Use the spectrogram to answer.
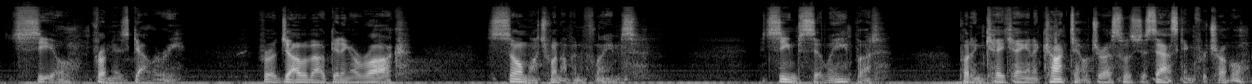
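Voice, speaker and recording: A man's voice: lowish voice, measured pace, long pauses, sharp tone, a little hiss or hum. A man playing a serious, world-weary agent, narrating his case in dry, noir-like audio drama style. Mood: dry, wry.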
